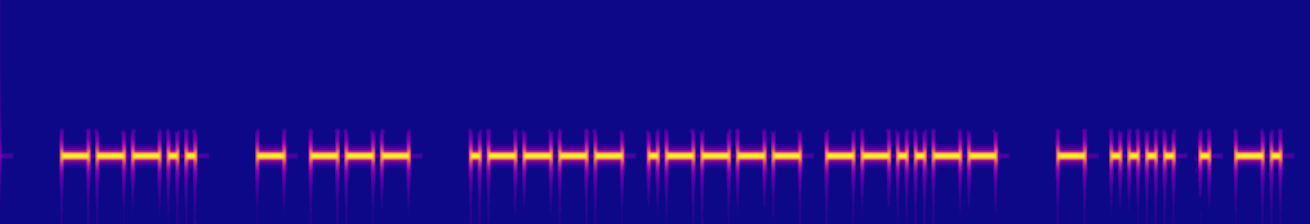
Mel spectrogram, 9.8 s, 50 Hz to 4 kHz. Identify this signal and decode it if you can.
Morse code, heard as a keyed tone, about 18 wpm, 750 Hz. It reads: 8 TO 11, THEN
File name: Archive / 18 WPM / 18WPM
